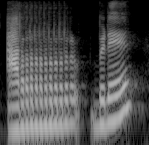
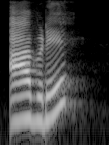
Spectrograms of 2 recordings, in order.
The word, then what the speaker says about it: arbre: En mots com arbre, cartró, prendre, més els seus derivats, aquesta R subratllada, de arbre, tant podem pronunciar-la com no. I, per tant, també podem dir abre, prendre o aprendre.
